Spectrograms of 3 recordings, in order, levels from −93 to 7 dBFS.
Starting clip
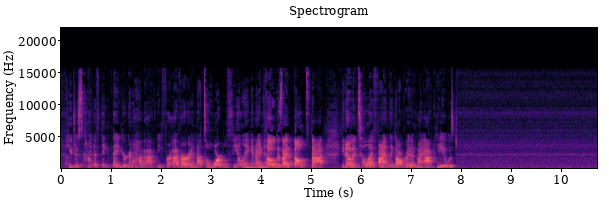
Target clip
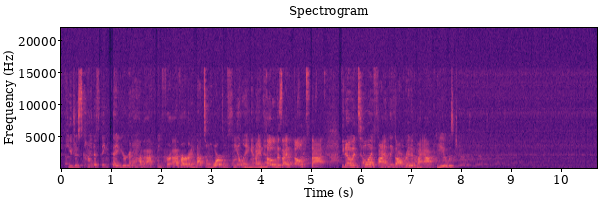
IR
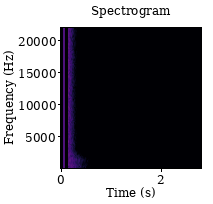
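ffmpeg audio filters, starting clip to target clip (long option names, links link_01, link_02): -filter_complex "[0:a]aemphasis=mode=production:type=bsi,alimiter=limit=-19dB:level=0:latency=1:release=59,acrusher=bits=7:mix=0:aa=0.000001,asplit=7[link_01][link_02][link_03][link_04][link_05][link_06][link_07];[link_02]adelay=351,afreqshift=110,volume=-18dB[link_08];[link_03]adelay=702,afreqshift=220,volume=-22.2dB[link_09];[link_04]adelay=1053,afreqshift=330,volume=-26.3dB[link_10];[link_05]adelay=1404,afreqshift=440,volume=-30.5dB[link_11];[link_06]adelay=1755,afreqshift=550,volume=-34.6dB[link_12];[link_07]adelay=2106,afreqshift=660,volume=-38.8dB[link_13];[link_01][link_08][link_09][link_10][link_11][link_12][link_13]amix=inputs=7:normalize=0,volume=4.5dB"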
